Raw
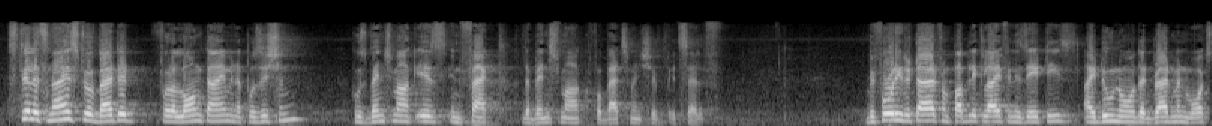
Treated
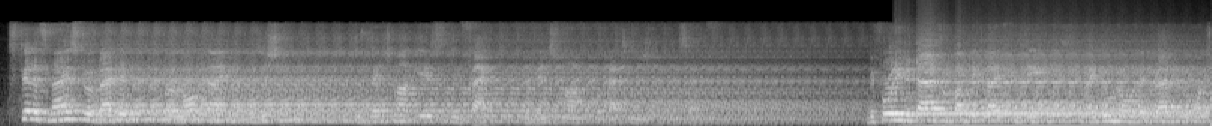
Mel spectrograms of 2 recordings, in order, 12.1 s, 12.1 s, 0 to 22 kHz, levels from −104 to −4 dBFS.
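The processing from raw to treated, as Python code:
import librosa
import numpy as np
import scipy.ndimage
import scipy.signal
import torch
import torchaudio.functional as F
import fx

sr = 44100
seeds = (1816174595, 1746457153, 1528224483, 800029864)

y = fx.power_curve(x, sr, exponent=0.7, at=(8.94, 9.71))
y = fx.echo_swell(y, sr, ms=162, loudest=5, wet_db=-10.5)
y = fx.rev_schroeder(y, sr, rt60_s=0.7, comb_ms=30, drr_db=3.0)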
